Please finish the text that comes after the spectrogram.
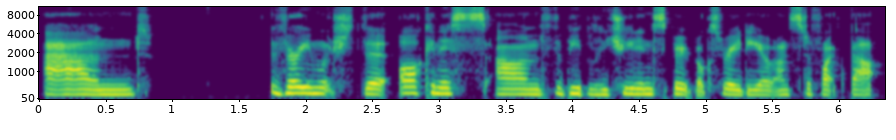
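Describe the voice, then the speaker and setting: A woman's voice: fairly low pitch, steady tone, normal speed, clean tone, no room sound, studio quality. A woman chatting casually and thoughtfully as a podcast co-host in a review discussion.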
